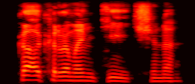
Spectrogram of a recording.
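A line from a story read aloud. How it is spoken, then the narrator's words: Sighed. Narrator (Russian): вздохнула Алиса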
